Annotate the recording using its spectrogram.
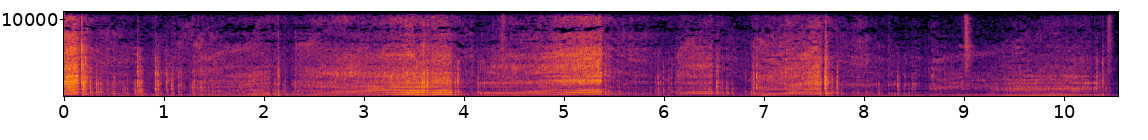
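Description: Off-road buggy engine revving in repeated bursts, about six times: each time the pitch climbs for around a second, then the throttle is let off and it drops back, as the buggy drives through mud.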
